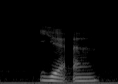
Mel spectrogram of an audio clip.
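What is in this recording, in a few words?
"yan", chinese pinyin, third tone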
